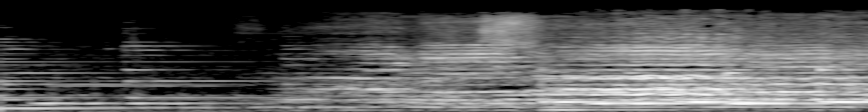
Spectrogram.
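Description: Chamber choir singing a slow, sustained passage in several parts, the voices growing fuller and louder from about halfway through.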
